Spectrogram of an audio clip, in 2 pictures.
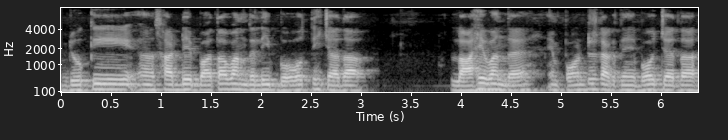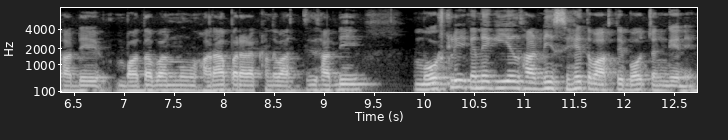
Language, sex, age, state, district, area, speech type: Punjabi, male, 18-30, Punjab, Mansa, rural, spontaneous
